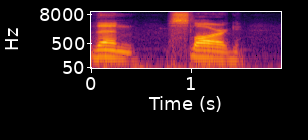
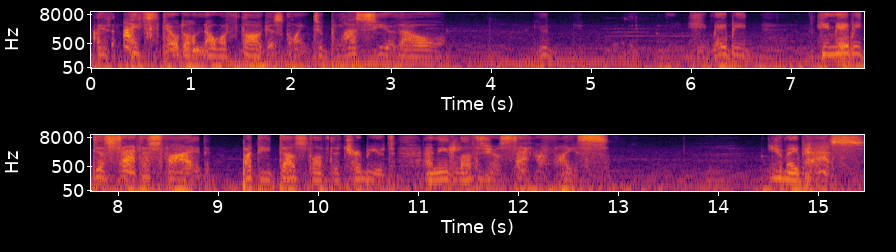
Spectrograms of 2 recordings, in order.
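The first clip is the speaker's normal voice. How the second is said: very quiet, barely audible, almost whispered; 2 semitones higher, 9 dB quieter than usual. Game master voicing a character who lets the players pass, very quiet voice. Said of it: "he kind of says in a very quiet voice".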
